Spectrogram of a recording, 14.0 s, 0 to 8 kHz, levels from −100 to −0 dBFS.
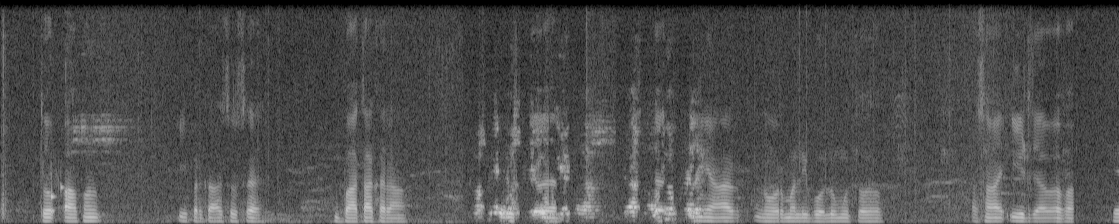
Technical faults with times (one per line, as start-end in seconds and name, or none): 5.91-6.50 other side's voice leaking through
6.06-7.20 speech suppressed in double talk
6.98-7.52 other side's voice leaking through
7.71-8.62 speech suppressed in double talk
7.79-8.81 other side's voice leaking through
